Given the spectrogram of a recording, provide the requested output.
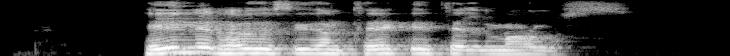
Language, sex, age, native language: Icelandic, male, 20-29, Icelandic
